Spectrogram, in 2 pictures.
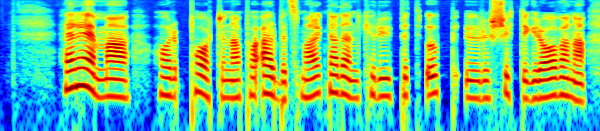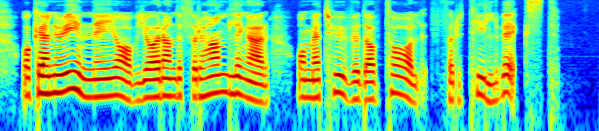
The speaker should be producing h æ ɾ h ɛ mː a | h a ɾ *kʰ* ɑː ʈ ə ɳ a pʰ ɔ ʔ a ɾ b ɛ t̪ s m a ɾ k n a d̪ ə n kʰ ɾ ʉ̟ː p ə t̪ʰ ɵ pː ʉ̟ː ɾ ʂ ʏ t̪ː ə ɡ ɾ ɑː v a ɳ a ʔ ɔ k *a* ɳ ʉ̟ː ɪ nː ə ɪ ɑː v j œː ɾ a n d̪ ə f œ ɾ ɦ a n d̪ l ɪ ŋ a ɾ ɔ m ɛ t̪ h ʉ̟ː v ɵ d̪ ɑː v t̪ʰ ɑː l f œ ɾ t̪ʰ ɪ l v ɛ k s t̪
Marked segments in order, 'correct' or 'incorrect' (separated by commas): incorrect, incorrect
